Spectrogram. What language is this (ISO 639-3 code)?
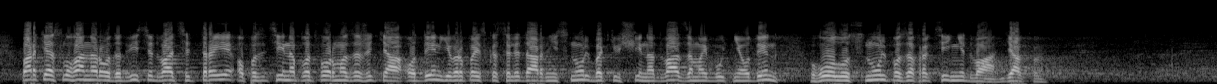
ukr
